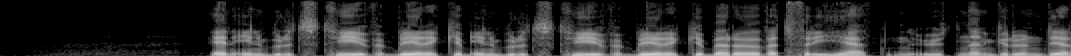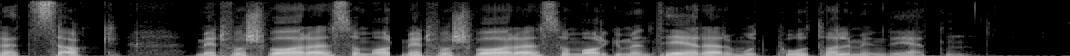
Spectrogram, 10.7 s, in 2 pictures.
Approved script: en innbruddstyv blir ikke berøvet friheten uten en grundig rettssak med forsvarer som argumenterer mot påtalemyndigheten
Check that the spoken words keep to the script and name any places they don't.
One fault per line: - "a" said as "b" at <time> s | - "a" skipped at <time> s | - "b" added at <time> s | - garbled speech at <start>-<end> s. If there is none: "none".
- "innbruddstyv blir ikke" added at 2.4 s
- "med forsvarer som" added at 7.3 s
